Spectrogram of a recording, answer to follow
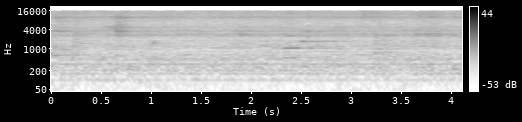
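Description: Steady low hum of a large, crowded church's room noise, with fans running and the congregation shifting as it sits down in the pews.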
